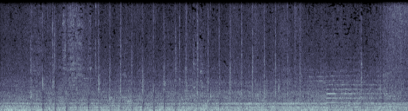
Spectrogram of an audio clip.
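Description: A steady mechanical hum of even, layered pitches runs under light, irregular slaps and clicks of bhatura dough being patted flat between the hands. Near the end, hot oil in a large iron kadai starts to sizzle as the bhatura goes in to fry.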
